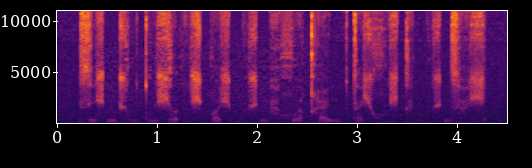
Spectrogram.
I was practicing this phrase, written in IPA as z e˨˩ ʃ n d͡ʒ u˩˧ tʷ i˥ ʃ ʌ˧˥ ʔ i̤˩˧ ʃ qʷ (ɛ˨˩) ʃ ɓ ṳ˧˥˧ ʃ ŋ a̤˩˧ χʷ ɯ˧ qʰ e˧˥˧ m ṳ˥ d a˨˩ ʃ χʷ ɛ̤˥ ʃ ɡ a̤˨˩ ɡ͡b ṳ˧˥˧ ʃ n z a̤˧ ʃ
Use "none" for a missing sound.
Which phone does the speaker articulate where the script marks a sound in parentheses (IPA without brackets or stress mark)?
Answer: ɛ˨˩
